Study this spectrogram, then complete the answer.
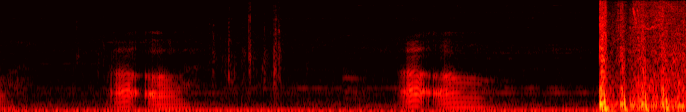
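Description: Gunfire in a video game aimed at a gold cargo bot: a voice speaks briefly, then a sudden loud burst of shots erupts and carries on to the end.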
